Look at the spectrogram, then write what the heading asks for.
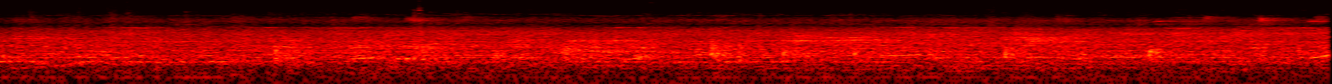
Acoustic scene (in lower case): subway station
